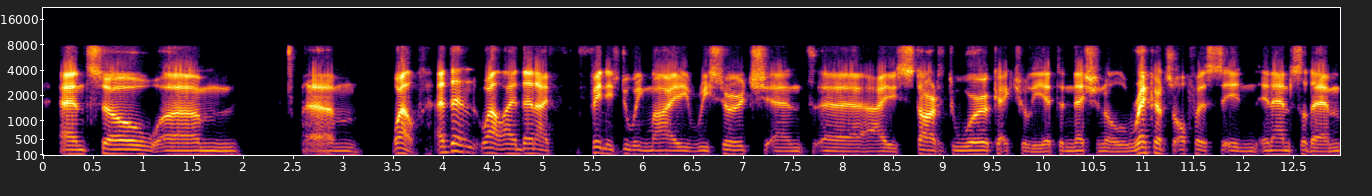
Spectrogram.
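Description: Speaking with a Dutch accent, a man has a fairly low pitch and ordinary pitch variation. He talks at a very slow pace. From southern Netherlands. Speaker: historian, professor. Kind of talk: interview. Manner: halting.

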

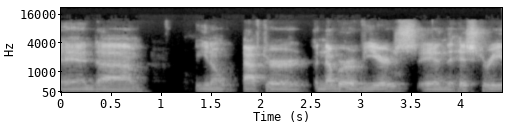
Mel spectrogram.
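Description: Very deep and low, a man's voice comes through with an American accent. The recording is very clean, with a silent background. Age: 30s. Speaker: cybersecurity consultant. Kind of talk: casual interview chat.

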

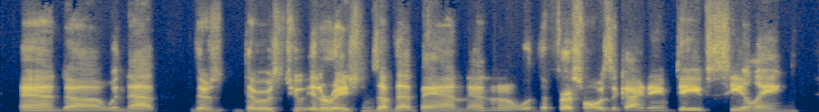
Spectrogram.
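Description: Using a bright, sharp tone and a fairly high pitch, a man talks at a moderate pace with fairly even intonation. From western New York (Williamson). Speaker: tattoo artist and punk musician. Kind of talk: casual interview.

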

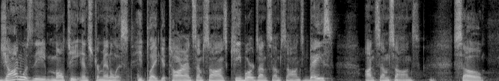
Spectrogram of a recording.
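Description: On a very clean recording with a silent background, a man speaks at a fairly slow pace and fairly high pitch, somewhat breathy, with very even loudness and ordinary pitch variation. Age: middle-aged. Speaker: podcast host. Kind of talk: casual chat. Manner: animated.

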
